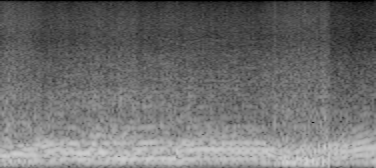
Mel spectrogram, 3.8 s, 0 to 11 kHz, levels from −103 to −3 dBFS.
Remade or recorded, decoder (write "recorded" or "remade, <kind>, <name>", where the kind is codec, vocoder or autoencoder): recorded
